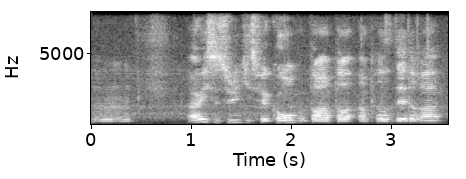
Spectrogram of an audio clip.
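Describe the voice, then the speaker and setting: Dark mellow guy voice a bit away from the mic, short chatty game remarks. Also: mid-range voice, fairly even intonation, brisk, recorded from a distance. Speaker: co-commentator beside the player. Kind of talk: casual chat, brief interjections. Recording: muffled, off-mic, with background noise.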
